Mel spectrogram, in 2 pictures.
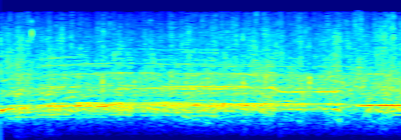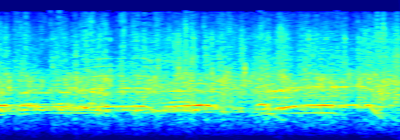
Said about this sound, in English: Can I have an absolutely huge round of applause for the wonderful Dr. Farah Karim-Cooper?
